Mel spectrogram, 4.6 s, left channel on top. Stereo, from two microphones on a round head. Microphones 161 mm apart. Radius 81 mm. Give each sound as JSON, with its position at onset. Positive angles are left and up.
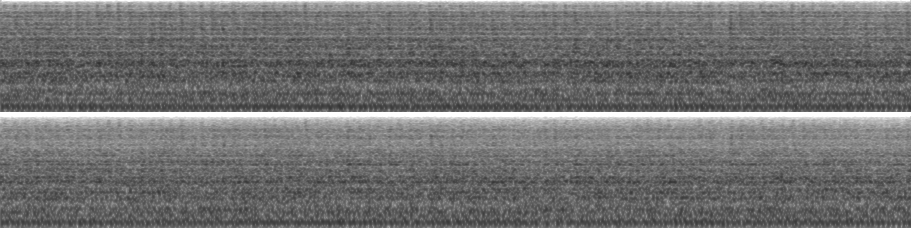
{"t": 0.0, "sound": "an engine running", "side_deg": 65, "distance_m": 2.0}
